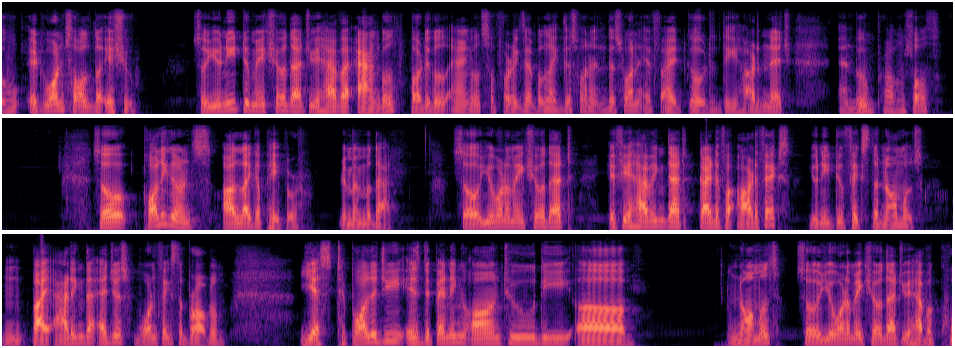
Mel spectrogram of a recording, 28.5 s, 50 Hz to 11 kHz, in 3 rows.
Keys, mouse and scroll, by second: 0.3 alt+middle click, 0.5 alt+right click, 0.7 alt+click, 1.0 alt+right click, 1.3 alt+middle click, 2.1-2.5 alt+scroll down 1, 2.5 alt+middle click, 2.8 alt+right click, 3.1 alt+middle click, 3.5 alt+click, 3.8 alt+middle click, 3.9 alt+scroll down 1, 4.1 q, 4.2 right click, 5.5 shift+click, 5.8 alt+middle click, 6.0 alt+right click, 7.8 double click, 8.0 alt+middle click, 8.2 alt+right click, 8.4 alt+click, 9.4 alt+middle click, 9.7 alt+right click, 9.9 alt+click, 14.0 right click.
